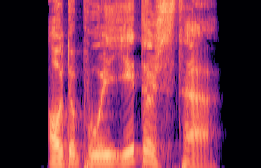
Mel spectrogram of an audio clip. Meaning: inflection of autopoietisch: 1. strong/mixed nominative masculine singular superlative degree 2. strong genitive/dative feminine singular superlative degree
- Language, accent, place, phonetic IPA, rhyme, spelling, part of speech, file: German, Germany, Berlin, [aʊ̯topɔɪ̯ˈeːtɪʃstɐ], -eːtɪʃstɐ, autopoietischster, adjective, De-autopoietischster.ogg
